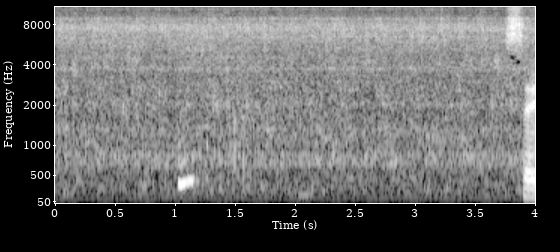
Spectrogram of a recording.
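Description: Steady rush of water circulating in a pond tank, with a low steady hum underneath; a brief voice sound comes about a second in.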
